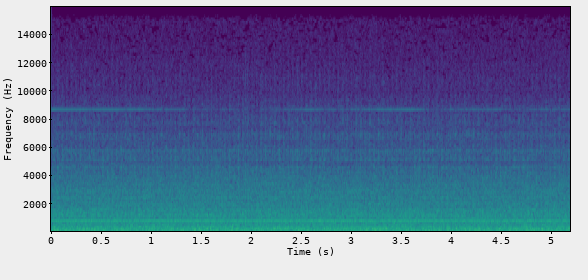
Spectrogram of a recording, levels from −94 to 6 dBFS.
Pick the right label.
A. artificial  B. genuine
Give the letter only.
B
